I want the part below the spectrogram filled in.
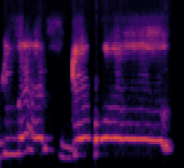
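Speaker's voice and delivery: high, drawn-out hype yell, imitated; stretched, high-pitched cheer; going crazy. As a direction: mimic a mentor going wild on the phone. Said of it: "on the phone going crazy".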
